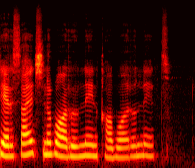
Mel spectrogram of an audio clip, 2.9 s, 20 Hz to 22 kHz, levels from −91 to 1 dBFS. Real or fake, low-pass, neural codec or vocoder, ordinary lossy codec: fake; none; codec, 44.1 kHz, 1.7 kbps, Pupu-Codec; none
